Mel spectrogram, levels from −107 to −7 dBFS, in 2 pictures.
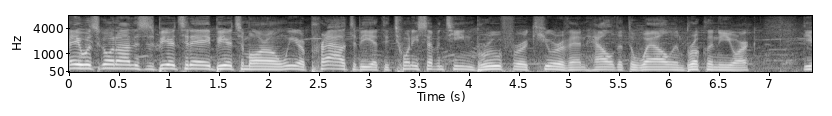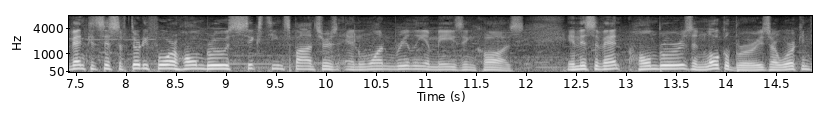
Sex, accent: male, American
